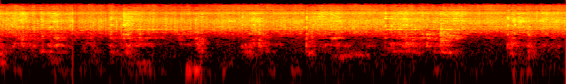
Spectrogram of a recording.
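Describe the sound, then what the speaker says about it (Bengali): Spices sizzle steadily as they fry in hot ghee with salt for mixed fried rice, a constant hissing crackle with light stirring throughout and no talking. "আর ঘি দিয়ে ভাজছি।"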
